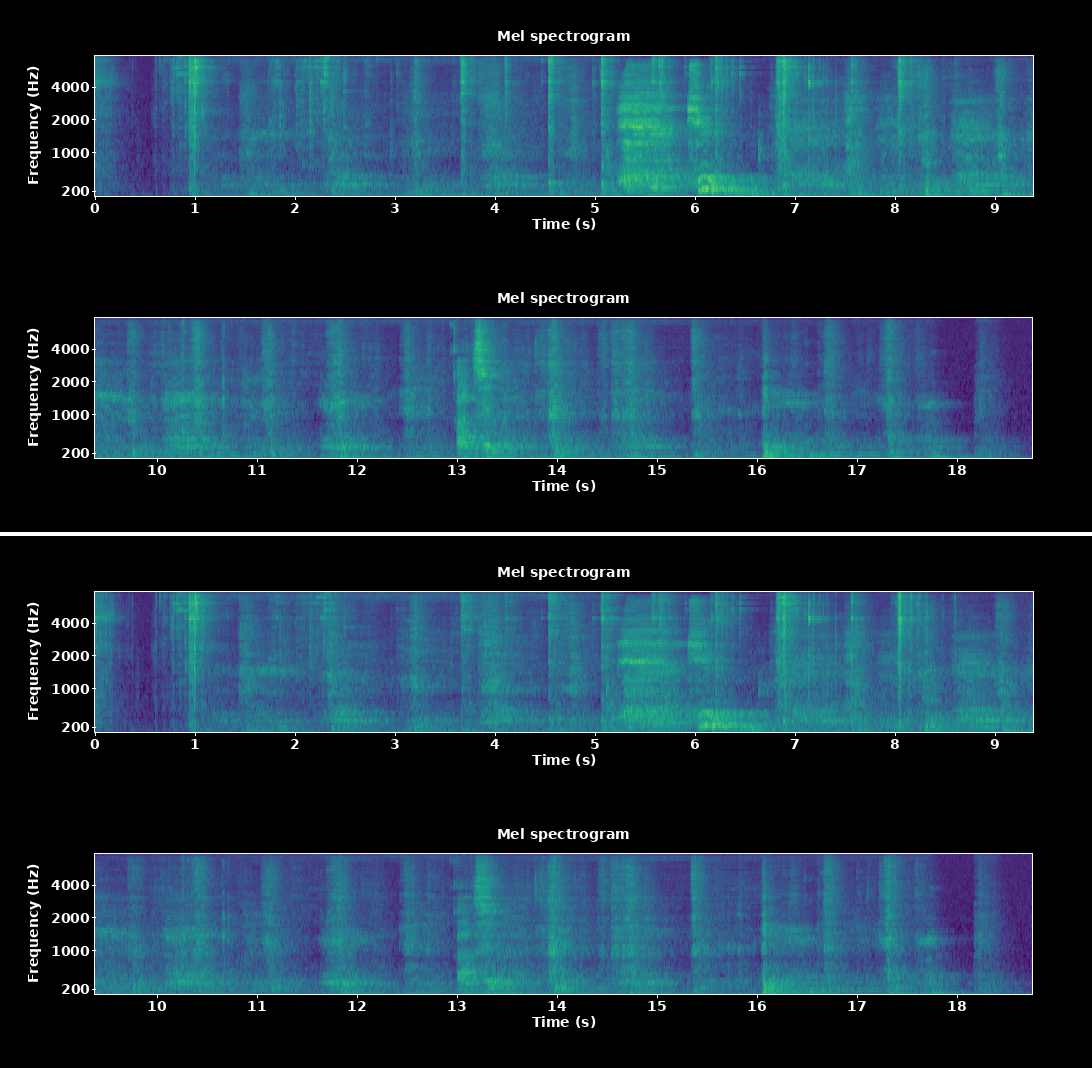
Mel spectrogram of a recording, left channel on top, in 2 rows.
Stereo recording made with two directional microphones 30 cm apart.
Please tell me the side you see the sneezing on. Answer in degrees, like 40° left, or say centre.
60° left.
